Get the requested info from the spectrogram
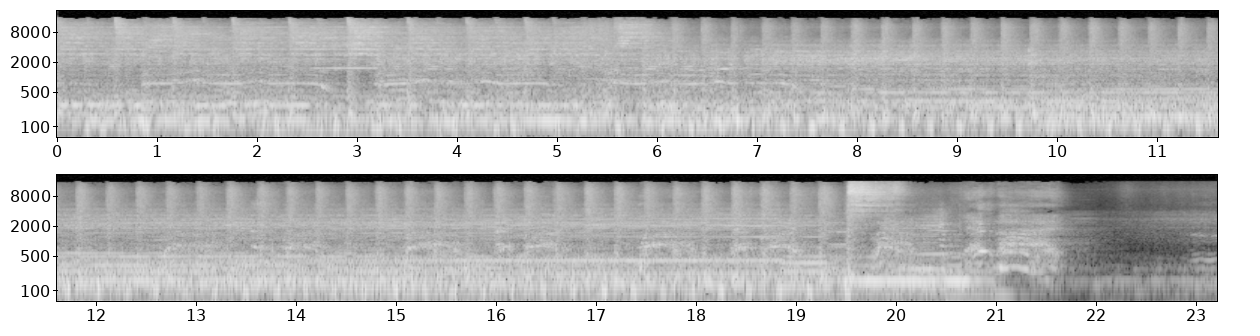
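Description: Live rock band with electric guitars, bass and drum kit playing the close of a song, the drums keeping a steady fast beat through the middle. The band hits a final held chord that cuts off sharply just before the end.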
